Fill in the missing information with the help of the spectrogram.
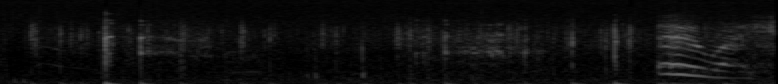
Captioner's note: fire crackling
